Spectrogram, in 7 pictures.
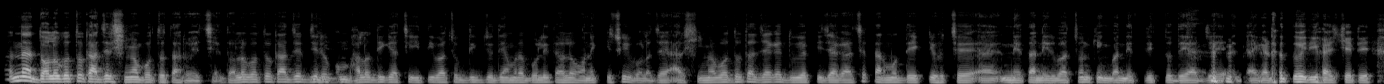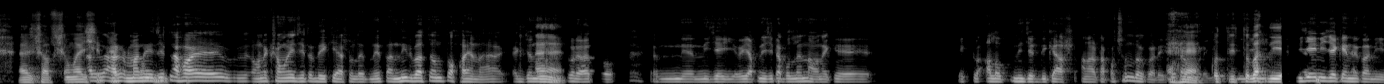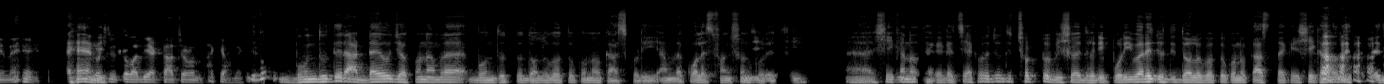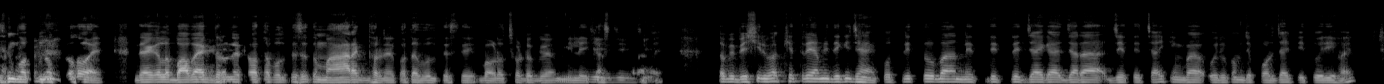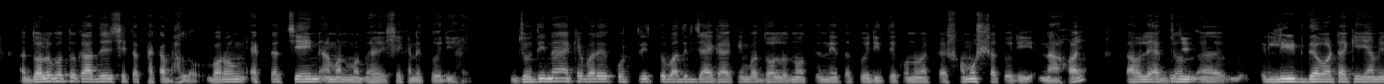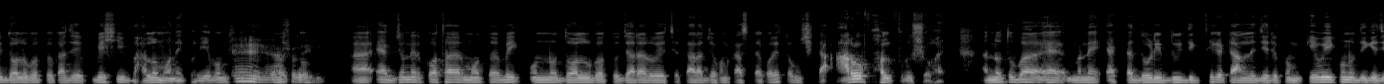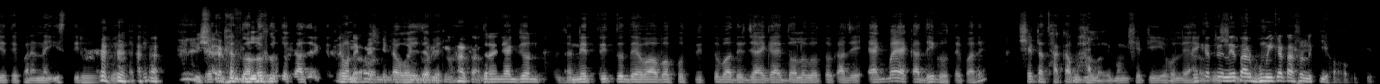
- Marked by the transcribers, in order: laugh; laughing while speaking: "জায়গাটা তৈরি হয়"; laughing while speaking: "নেতা নিয়ে নেয়"; unintelligible speech; laugh; "দলনেতা-" said as "দলনত"; laugh
- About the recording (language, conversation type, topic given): Bengali, podcast, দলে কাজ করলে তোমার ভাবনা কীভাবে বদলে যায়?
